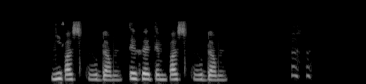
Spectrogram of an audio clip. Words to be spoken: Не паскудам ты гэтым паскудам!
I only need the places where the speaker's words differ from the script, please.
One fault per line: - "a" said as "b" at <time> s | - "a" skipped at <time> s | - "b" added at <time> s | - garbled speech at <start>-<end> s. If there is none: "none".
none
